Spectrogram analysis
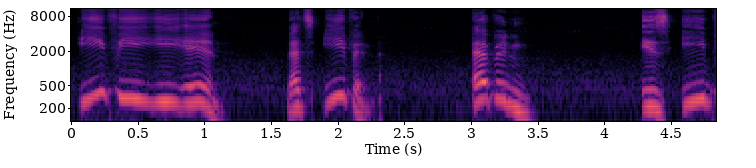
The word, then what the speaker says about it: Even: even was I thought the designer's name was Evan forever so in all these course showcase videos I'm like oh Evan this one's for you it turns out it's even yeah Ryan it's spelled EV en that's even Evan is EV in this is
